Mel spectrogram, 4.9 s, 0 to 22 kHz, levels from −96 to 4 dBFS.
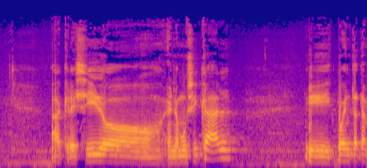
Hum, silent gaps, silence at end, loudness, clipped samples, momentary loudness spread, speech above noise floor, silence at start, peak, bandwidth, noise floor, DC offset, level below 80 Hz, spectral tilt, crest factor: none; none; 0 s; -17 LUFS; under 0.1%; 21 LU; 21 dB; 0.1 s; 0 dBFS; 15.5 kHz; -39 dBFS; under 0.1%; -52 dBFS; -3 dB/octave; 18 dB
